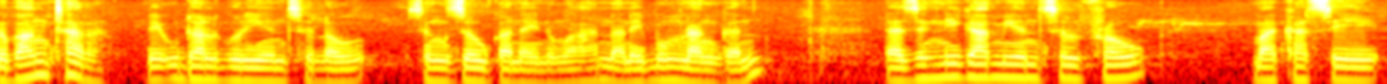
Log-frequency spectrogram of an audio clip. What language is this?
Bodo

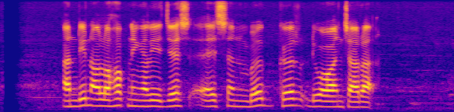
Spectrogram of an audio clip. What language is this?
Sundanese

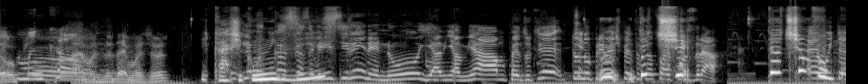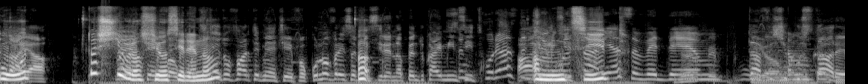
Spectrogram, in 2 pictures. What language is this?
Romanian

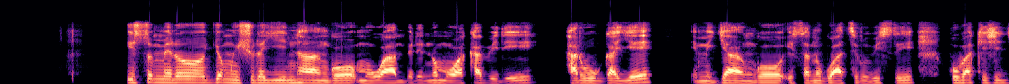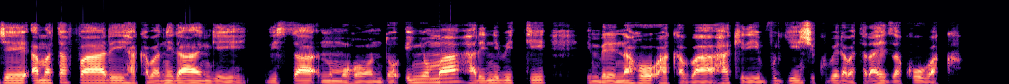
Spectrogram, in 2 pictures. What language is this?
Rundi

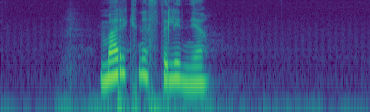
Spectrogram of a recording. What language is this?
Norwegian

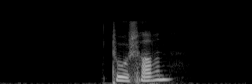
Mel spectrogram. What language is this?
Norwegian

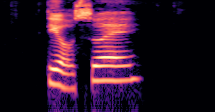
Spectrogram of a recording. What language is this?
Min Nan Chinese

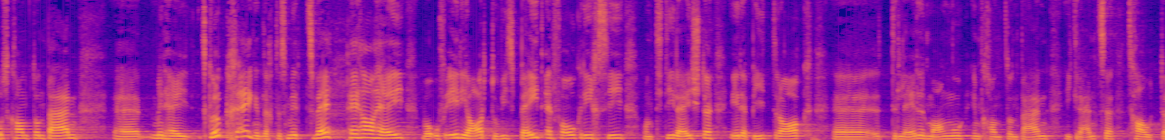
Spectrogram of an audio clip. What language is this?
Swiss German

